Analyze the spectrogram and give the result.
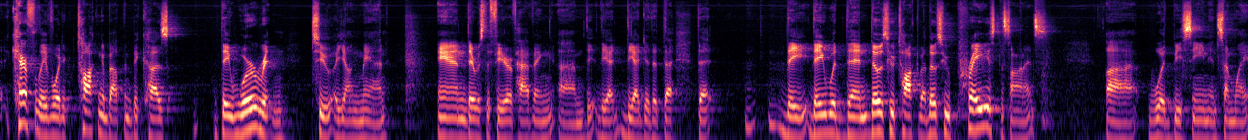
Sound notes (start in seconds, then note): none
